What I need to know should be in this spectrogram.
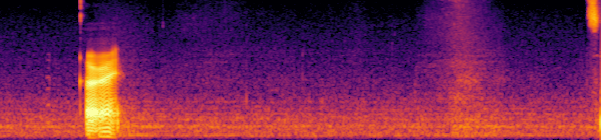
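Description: A hand pats flat on a paper strip.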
